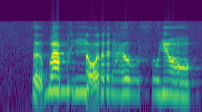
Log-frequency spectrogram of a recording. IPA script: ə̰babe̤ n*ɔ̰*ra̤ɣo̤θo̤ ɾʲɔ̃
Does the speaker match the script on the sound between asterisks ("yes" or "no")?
yes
